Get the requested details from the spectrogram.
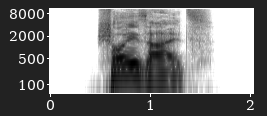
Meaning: genitive of Scheusal
- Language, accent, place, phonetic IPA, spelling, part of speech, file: German, Germany, Berlin, [ˈʃɔɪ̯zaːls], Scheusals, noun, De-Scheusals.ogg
